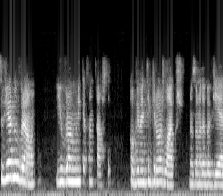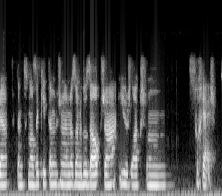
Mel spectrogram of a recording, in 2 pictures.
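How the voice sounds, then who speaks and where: Very fast speech from a woman at medium pitch with ordinary pitch variation. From Portugal, Almada. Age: 20s. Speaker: Portuguese expatriate interviewee. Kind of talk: interview.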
